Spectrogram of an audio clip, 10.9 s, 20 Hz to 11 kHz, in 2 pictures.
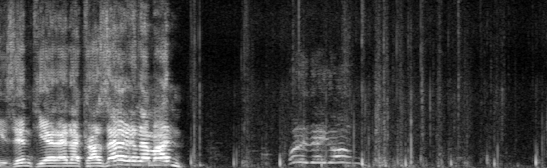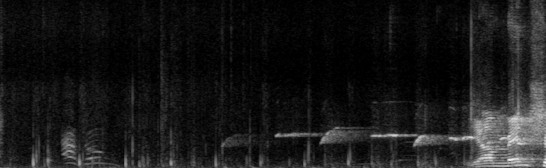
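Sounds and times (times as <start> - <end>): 
speech: 0.0 - 2.0, 10.2 - 10.9
heavy footsteps stomping along a barracks corridor: 1.9 - 10.0
high whistled tone: 7.7 - 10.9.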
